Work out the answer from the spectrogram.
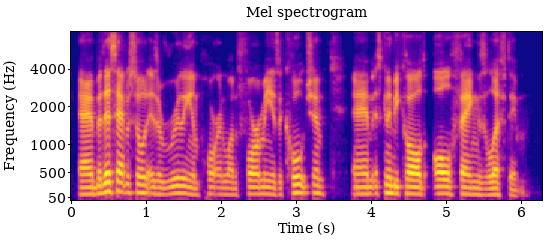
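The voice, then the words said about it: Strained, slightly weird voice. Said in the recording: “my voice sounds a little bit weird. I'm hoping it doesn't crack”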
